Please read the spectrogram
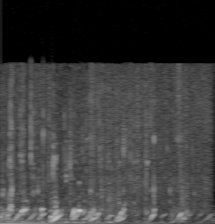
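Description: Cartoon bubble sound effect: a rapid string of short rising bloops, thinning out and fading away toward the end.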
